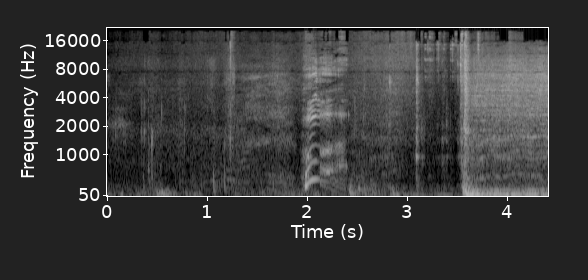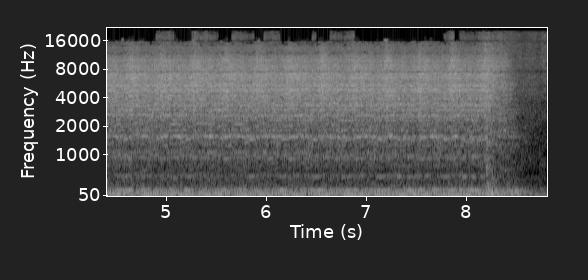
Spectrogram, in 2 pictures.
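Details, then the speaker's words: 1969 Mercury Cougar XR7 convertible V8 compression test, cylinder 4: after a window whirr the starter cranks with a low churning drone and an off-sounding beat; reads only 59-60 psi, suspected cylinder fault, not confirmed. "That sounded different. Or either... Try. Oh, you know what? What? Or you lose? Try it again."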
